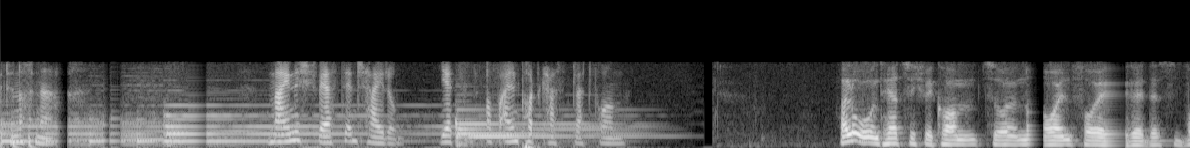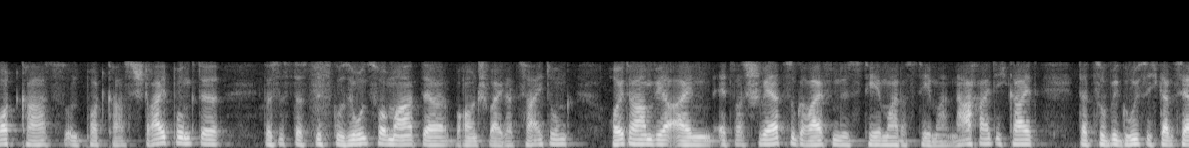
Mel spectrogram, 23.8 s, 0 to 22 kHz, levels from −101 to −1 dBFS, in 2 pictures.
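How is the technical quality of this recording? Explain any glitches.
The recording has clear network-timing glitches, and everything above 4 kHz is missing, a narrowband ceiling that points to a G.711-style call codec.

Repeated stalls (stutter), 0.56 to 3.14 s: packets kept arriving late, so the jitter buffer emptied five times. The receiver held the last sound each time, for 470 ms in total and up to 174 ms at once. The audio drags and stutters. A spectrogram shows smeared, frozen stretches.

Jitter buffer slow-down, 2.62 to 3.93 s (96% speed, 52 ms added) and 11.78 to 11.99 s (86% speed, 38 ms added): to rebuild its reserve, the buffer repeated single pitch periods. The sound stretches at unchanged pitch. The waveform shows near-identical repeated cycles.

Short stall from a late packet, 4.26 to 4.33 s: one packet missed its slot, and the receiver stretched the preceding sound for 51 ms before resuming where it left off. 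It is heard as a brief held, slightly buzzy sound. The spectrogram shows a short flat, frozen band.

Call audio freeze, 10.27 to 10.45 s (157 ms filled, the last 40 ms silent) and 11.05 to 11.27 s (200 ms filled): these are held-up packets that emptied the buffer, likely in transit. The concealment buzzes and fades, then the audio continues, leaving inserted gaps. The waveform shows a decaying envelope, with a silent stretch in the first.

Jitter buffer speed-up, 15.07 to 17.74 s and 21.70 to 23.76 s, both at 107% speed: excess buffered audio was trimmed by cutting short pitch-period pieces, about a fifth of a second and roughly 150 ms. The sound feels hurried at the same pitch. The waveform shows subtly compressed cycles.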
